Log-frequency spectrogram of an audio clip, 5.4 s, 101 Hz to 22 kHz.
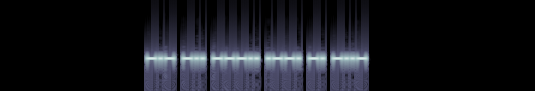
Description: Morse code, heard as a keyed tone, about 40 wpm, 700 Hz. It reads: KD8PNX
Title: USA Call Signs - 6 Characters - Repeated 3x - 40wpm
